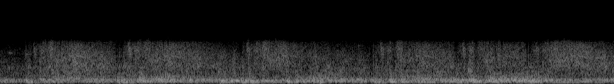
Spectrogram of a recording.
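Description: Cannon fire from warships as a battle sound effect: several overlapping booming shots and rumbling blasts that come in about five swells, dull, with no high end.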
